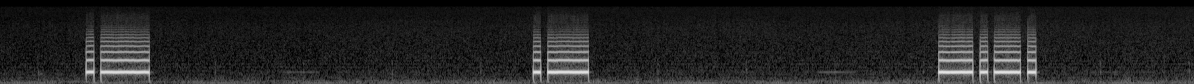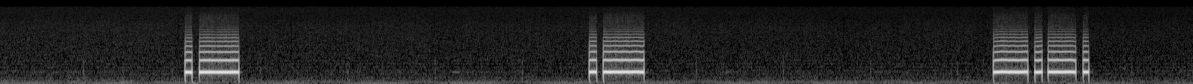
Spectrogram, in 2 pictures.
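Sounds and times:
faint hiss: 0.0 - 23.8
Morse code practice character tones: 0.9 - 1.5, 5.3 - 5.9, 9.4 - 10.4, 13.8 - 14.4, 17.8 - 18.4, 21.9 - 22.9.

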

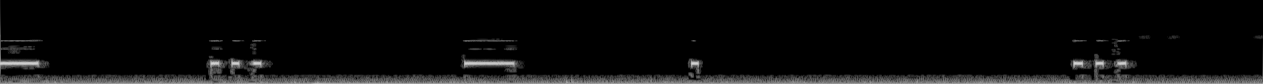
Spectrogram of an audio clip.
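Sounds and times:
Morse code lessons: 0.0 - 0.5, 2.1 - 2.7, 4.6 - 5.2, 10.8 - 11.4.

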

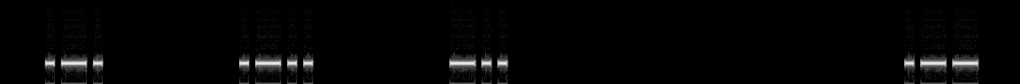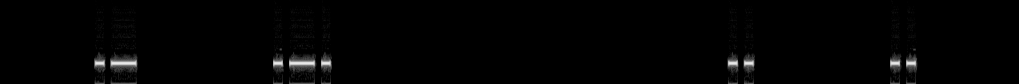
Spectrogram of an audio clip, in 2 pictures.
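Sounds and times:
morse code beeps: 0.5 - 1.1, 2.4 - 3.2, 4.5 - 5.1, 9.1 - 9.8, 11.2 - 11.6, 13.0 - 13.6, 17.5 - 17.8, 19.1 - 19.4.

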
